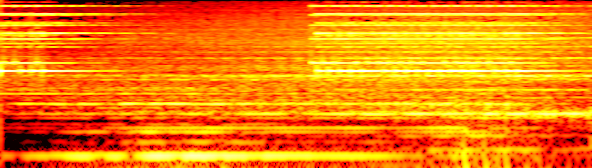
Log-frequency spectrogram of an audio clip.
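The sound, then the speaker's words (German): A mobile phone rings with a steady electronic ringtone, bright tonal notes with rich overtones sounding continuously and fairly loud, with no talking. “sorry Leute, das war mein Handy.”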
